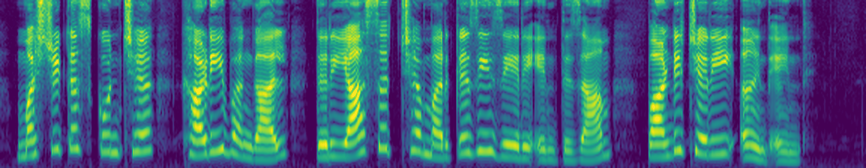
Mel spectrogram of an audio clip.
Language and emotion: Kashmiri, neutral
